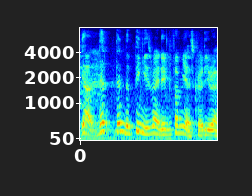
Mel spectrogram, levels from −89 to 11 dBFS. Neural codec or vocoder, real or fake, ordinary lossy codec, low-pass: none; real; none; none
